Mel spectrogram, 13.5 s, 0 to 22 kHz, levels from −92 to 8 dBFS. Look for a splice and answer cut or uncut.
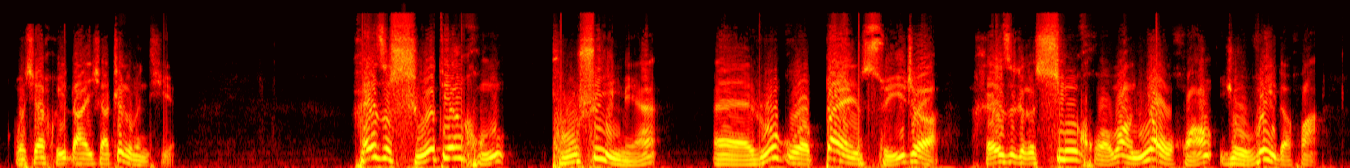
uncut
